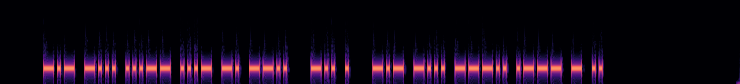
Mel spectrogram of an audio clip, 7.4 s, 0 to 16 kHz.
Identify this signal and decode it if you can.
Morse code, heard as a keyed tone, about 34 wpm, 700 Hz. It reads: KB3VNZ DE KB8JTI
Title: USA Callsign DE Callsign 35wpm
